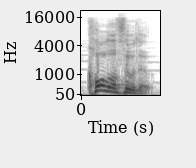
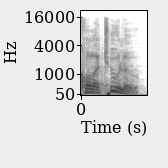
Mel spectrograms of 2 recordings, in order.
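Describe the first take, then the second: First: The name is said with fewer, tighter syllables. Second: The name is said with more, looser syllables. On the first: The speaker calls it right. "So it should be Cthulhu" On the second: The speaker calls it wrong. "not Colatulu. You twit"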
